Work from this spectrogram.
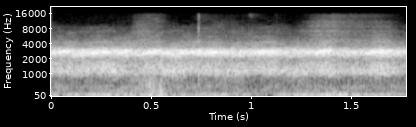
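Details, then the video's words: At night on 3 May 2020, a Japanese tree frog calls with its throat sac swollen to body size, giving an unbroken shrill, buzzing trill that wavers gently in loudness. "밤에 우는 청개구리 울음판이 몸통 만큼 크네요?"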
